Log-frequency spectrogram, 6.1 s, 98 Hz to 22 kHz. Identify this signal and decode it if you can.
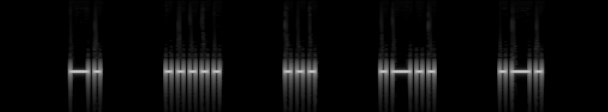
Morse code, heard as a keyed tone, about 20 wpm, spaced as for 10 wpm, 700 Hz. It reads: N5SLR
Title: 095 Lesson 16g - Letter c - Call Signs 20wpm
